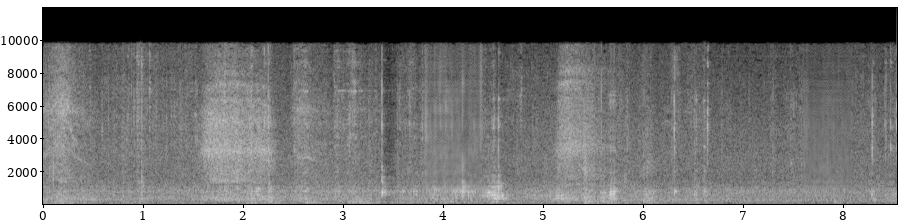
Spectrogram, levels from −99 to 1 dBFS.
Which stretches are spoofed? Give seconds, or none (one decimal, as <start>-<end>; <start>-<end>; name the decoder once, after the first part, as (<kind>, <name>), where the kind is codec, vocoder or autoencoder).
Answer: 3.8-4.4 (vocoder, Vocos); 7.6-8.1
